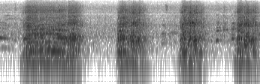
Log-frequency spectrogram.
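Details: Loud captive lion at Cincinnati Zoo bellowing; four harsh, rasping roars, each about one second long, with strong low harmonics, coming roughly once a second with short pauses between.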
